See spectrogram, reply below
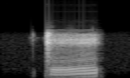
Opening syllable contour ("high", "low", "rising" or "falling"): rising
